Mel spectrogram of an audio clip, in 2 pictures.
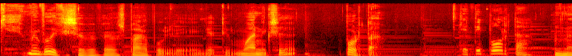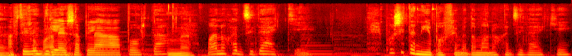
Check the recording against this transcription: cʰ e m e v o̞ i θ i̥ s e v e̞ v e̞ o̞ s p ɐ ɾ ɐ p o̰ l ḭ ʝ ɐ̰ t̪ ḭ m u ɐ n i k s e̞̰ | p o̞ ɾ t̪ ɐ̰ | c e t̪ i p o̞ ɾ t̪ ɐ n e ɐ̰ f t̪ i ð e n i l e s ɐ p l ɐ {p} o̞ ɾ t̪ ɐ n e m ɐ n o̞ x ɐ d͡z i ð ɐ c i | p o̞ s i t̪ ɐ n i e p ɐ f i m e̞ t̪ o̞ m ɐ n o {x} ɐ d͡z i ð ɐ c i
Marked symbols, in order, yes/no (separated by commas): yes, yes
